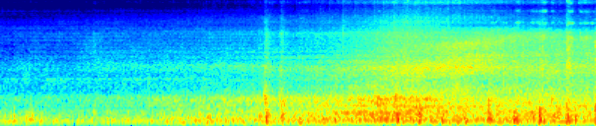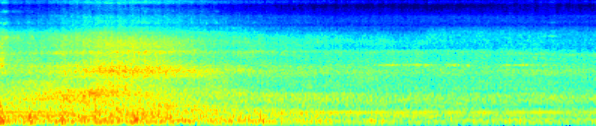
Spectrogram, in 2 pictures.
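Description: A train passing close by, its wheels clattering rhythmically over rail joints. It grows louder, peaks about five to ten seconds in, then fades as it moves away, leaving a faint steady hum.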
